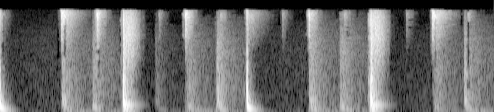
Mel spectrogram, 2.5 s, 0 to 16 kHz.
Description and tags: SimpleBeat97bpmVar3
This is a very basic beat which has some kind of nice groove. I left it rather dry so you can mangle it as you please.
beat, drums, 97-bpm, groove, dry, simple, variations, drum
